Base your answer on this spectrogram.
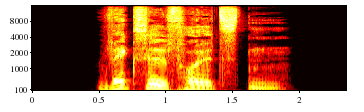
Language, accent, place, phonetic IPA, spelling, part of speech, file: German, Germany, Berlin, [ˈvɛksl̩ˌfɔlstn̩], wechselvollsten, adjective, De-wechselvollsten.ogg
- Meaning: 1. superlative degree of wechselvoll 2. inflection of wechselvoll: strong genitive masculine/neuter singular superlative degree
